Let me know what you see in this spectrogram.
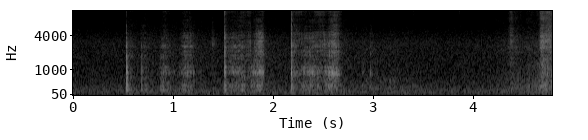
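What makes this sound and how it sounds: A long fingernail traces around the x100 badge on a small, hollow, printed cardboard box of plasters. It makes a few short, dry scratching strokes with a papery rasp centred around 900 Hz and bright edges, separated by quiet pauses.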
